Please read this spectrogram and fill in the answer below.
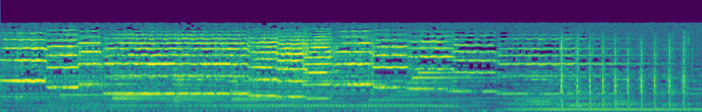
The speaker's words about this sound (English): why are you knocking at the door?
